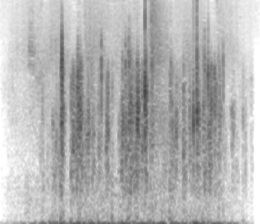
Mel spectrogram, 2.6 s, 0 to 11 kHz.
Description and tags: effect wahwah frequency 0,7 phase of starting 250 deep 41 resonance 2,1 frequency wah 59%. Fade in of 0 to 1 seconde. Fade out of 4 to 5 seconde. Change tempo speed 105,883. Normalize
